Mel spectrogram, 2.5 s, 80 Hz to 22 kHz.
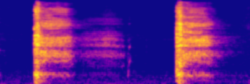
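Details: Two harsh, explosive coughs about 1.4 seconds apart with no rattle, from a woman in hospital isolation after bleeding and months of illness, having deep dry coughing fits every few minutes; dry cough.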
